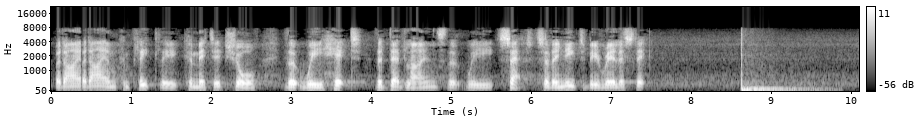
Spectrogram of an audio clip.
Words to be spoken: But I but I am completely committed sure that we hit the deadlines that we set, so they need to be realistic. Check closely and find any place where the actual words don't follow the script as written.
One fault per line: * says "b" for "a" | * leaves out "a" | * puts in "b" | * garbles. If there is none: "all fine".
all fine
